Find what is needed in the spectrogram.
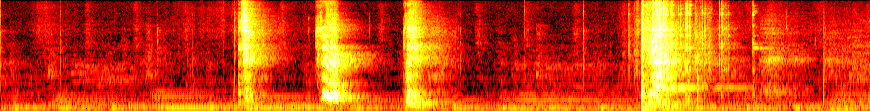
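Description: Three strained exhalations during a one-arm lift of a loading pin stacked with rubber-coated weight plates, then the plate stack dropped back onto the floor with a loud clanking thud about six and a half seconds in, over background music.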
